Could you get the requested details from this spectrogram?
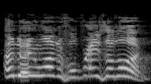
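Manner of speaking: loud, high, laughing fake cheer; fake cheerful lie. Broke preacher lying to the pastor, loud, high and laughing. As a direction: sell the lie with a big bright grin. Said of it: "I lied".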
